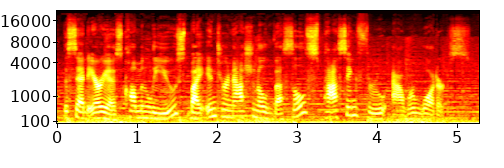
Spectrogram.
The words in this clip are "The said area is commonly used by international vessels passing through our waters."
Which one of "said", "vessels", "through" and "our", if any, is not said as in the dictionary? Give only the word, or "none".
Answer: none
